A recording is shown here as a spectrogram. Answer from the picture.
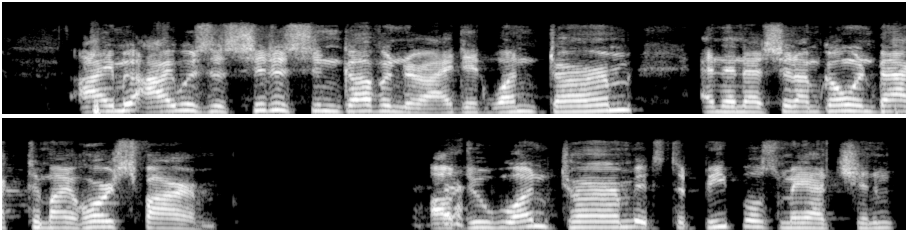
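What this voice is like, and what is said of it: Jesse Ventura impression. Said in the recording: “do an impression jamboree ... Governor Jesse Ventura”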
